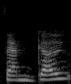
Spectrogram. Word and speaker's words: Van Gogh: This one is from Van Gogh, or Van Gogh, as you Americans say it.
